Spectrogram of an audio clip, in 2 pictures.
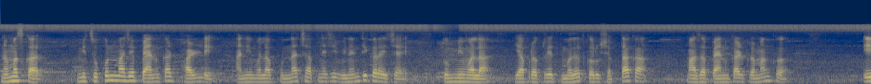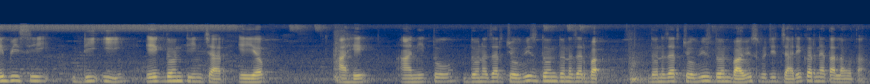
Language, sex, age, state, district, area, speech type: Marathi, male, 18-30, Maharashtra, Wardha, urban, read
